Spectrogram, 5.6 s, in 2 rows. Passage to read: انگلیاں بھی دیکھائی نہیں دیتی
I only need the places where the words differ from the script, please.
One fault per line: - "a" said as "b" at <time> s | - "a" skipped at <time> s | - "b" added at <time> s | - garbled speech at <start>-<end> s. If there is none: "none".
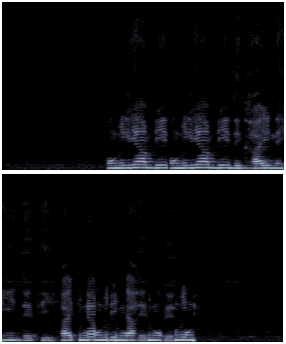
- "انگلیاں بھی" added at 1.7 s
- garbled speech at 3.4-4.8 s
